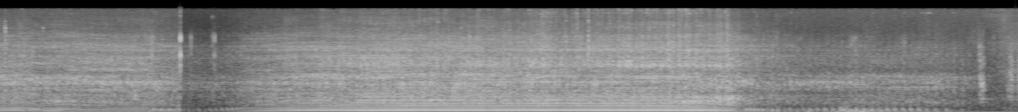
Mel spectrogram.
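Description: Motorcycle engine revving under load: it runs briefly, breaks off about two seconds in, then is revved hard and held steady for about five seconds before dropping back. The bike is straining and not strong enough to make the climb.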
